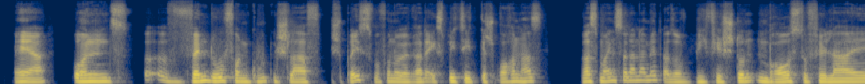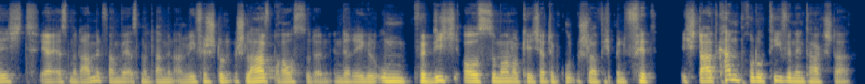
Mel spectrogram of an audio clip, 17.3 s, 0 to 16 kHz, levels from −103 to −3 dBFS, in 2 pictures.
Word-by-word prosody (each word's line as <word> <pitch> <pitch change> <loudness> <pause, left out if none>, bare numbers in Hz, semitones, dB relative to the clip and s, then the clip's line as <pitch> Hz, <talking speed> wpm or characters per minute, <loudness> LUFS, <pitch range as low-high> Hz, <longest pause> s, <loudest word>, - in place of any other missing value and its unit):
Ja, 130 - +1
ja. 125 +1 +2 0.2
Und, 145 0 +3
äh, - - -10 0.4
wenn 145 +4 +6
du 150 0 +4
von 140 -5 -1
guten 145 +4 -6
Schlaf 120 -1 -2
sprichst, 150 +5 -3
wovon 125 +2 -6
du 130 - 0
ja 120 - 0
grade 120 +2 -2
explizit 135 -4 -1
gesprochen 130 +2 -2
hast, 150 +2 -4 0.4
was 145 +1 0
meinst 160 +3 -1
du - - +1
dann 170 0 -2
damit? 180 +3 -4
Also, 115 -2 -4
wie 120 +1 -3
viel 115 +3 -3
Stunden 145 +3 +1
brauchst 130 +4 +2
du - - +1
vielleicht? 130 +2 +1
Ja, 115 0 -1
erst 115 +1 -8
mal 115 - -5
damit 150 +9 -3
fangen 125 -4 -6
wir 125 - -4
erst - - -10
mal 110 - -5
damit 110 +1 -7
an. 100 - -9
Wie 120 +3 -2
viel 140 +4 -2
Stunden 135 +2 -2
Schlaf 145 +2 +5
brauchst 125 -1 -4
du - - -6
denn 115 +1 -10
in 130 - -10
der 120 -1 -4
Regel, 125 +1 -1
um 145 -2 +3
für 145 - +6
dich 160 +4 +2
auszumachen: 140 -2 +4
„Okay, 130 +2 -2
ich 130 0 -4
hatte 130 -1 -1
guten 135 +4 -8
Schlaf, 120 -4 -2
ich - - -10
bin 120 -2 -4
fit. 145 +3 +2 0.2
Ich 155 - -5
start 145 -1 +4
kann 205 0 +4
produktiv 155 -1 +1
in 150 - +3
den 130 -1 +1
Tag 120 -2 -3
starten.” - - -8
135 Hz, 240 wpm, -24 LUFS, 125-145 Hz, 0.4 s, wenn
